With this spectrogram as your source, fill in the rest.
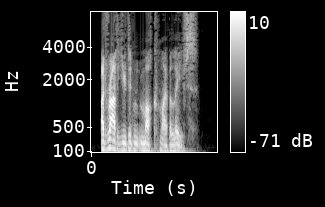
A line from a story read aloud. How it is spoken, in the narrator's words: Osprey said stiffly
